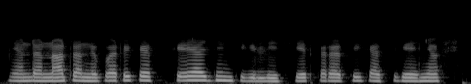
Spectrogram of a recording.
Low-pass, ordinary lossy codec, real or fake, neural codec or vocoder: 3.6 kHz; AAC, 32 kbps; real; none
